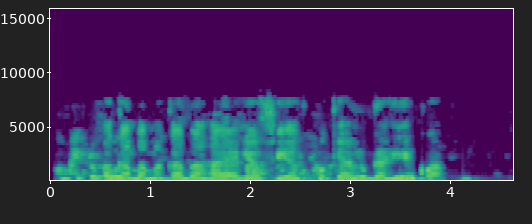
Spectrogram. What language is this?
Swahili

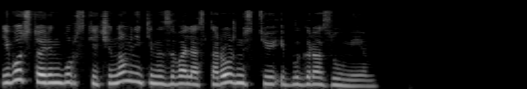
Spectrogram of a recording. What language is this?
Russian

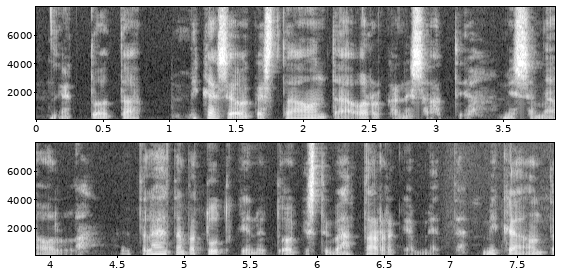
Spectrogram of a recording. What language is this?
Finnish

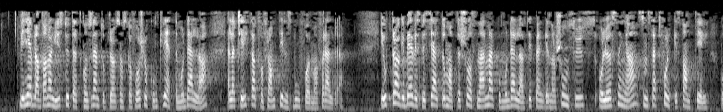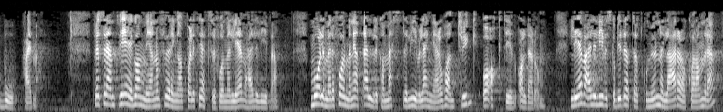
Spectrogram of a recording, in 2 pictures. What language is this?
Norwegian Bokmål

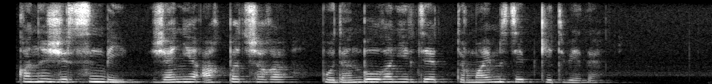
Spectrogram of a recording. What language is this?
Kazakh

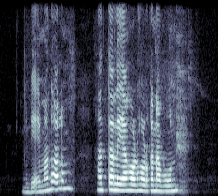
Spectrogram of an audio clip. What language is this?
Santali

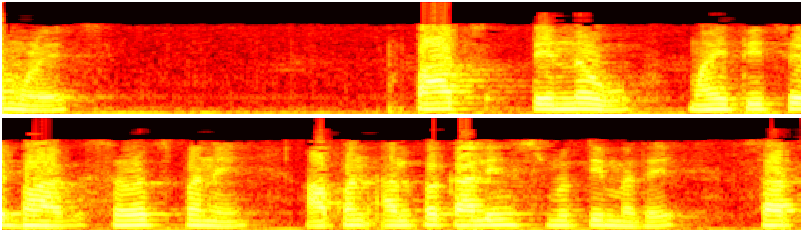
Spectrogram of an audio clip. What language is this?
Marathi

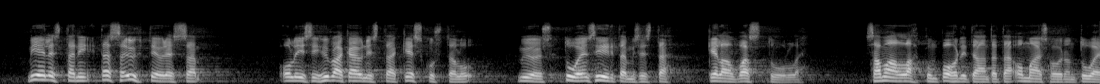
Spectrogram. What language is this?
Finnish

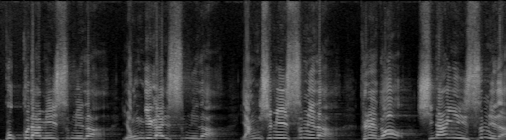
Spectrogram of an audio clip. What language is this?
Korean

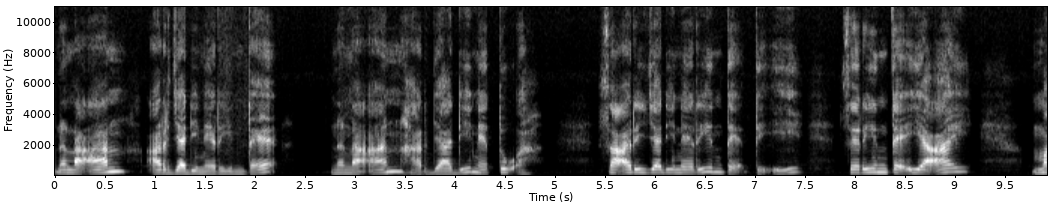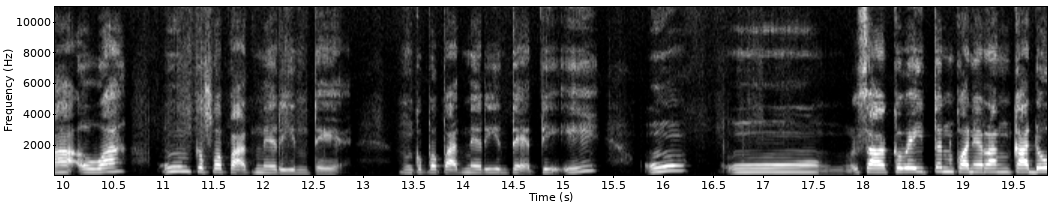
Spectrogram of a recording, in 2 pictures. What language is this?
Tonsea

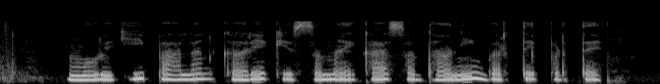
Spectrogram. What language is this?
Magahi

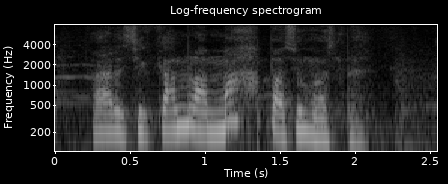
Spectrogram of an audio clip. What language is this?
Icelandic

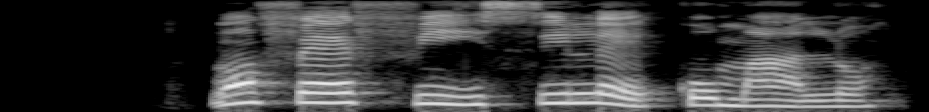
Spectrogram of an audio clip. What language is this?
Yoruba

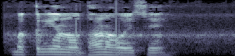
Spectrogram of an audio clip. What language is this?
Kachi Koli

